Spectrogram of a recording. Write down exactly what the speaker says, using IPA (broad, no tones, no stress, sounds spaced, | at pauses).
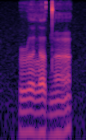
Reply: ɹ ə l ɐ d̪ ə̃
